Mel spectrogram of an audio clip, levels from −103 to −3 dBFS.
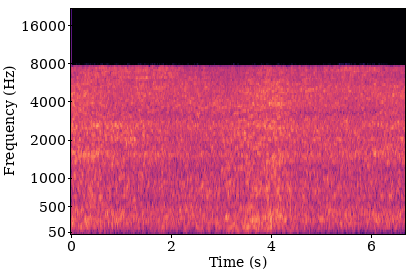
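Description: A noise suppressor designed for speech stays engaged for the whole clip and treats the sustained parts of the sound as noise to be removed. Sharp onsets mostly pass, but held tones, ambience and decaying tails are pulled down by about 5 dB and then released, so the level pumps and flutters and the sound thins out between attacks. This comes on top of the call's microphone processing, which leaves nothing above 8 kHz.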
